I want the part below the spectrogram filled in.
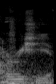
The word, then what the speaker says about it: Maharishi: Maharishi effect.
